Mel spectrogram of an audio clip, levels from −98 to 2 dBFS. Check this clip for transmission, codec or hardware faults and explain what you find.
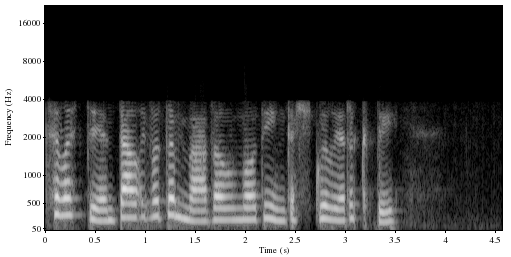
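The speech carries low-bitrate codec damage throughout and two short concealed packet-loss events.

G.729 codec, throughout: nothing above 4 kHz, and a rough, slightly synthetic texture consistent with G.729A at 8 kbit/s. The decoder rebuilds speech from a vocal-tract filter and a handful of excitation pulses per frame. This pulse-built graininess distinguishes it from a simple band-limited telephone line.

VoIP packet loss concealed by the speech codec, at 0.91–1.02 s (about 40 ms lost) and 2.61–2.72 s (about 80 ms lost, scattered over 100 ms, longest run 40 ms): the decoder repeats its last pitch and filter at falling gain. Each gap is therefore filled with a fading buzzy tone or coloured noise rather than silence or a click. The sound stays weak briefly after the gap.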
